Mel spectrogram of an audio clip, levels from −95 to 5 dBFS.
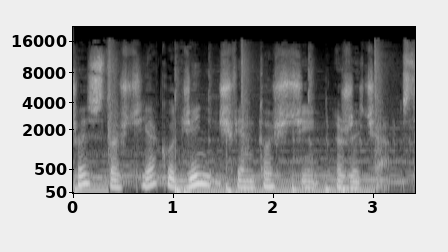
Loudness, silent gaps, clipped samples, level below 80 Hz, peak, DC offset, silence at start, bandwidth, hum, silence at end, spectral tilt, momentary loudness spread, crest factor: -21 LUFS; none; under 0.1%; -32 dBFS; -6 dBFS; under 0.1%; 0 s; 17 kHz; none; 0 s; -4 dB/octave; 6 LU; 16 dB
